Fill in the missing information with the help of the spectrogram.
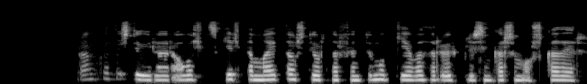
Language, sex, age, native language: Icelandic, female, 40-49, Icelandic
